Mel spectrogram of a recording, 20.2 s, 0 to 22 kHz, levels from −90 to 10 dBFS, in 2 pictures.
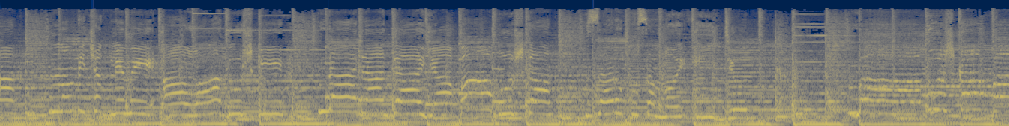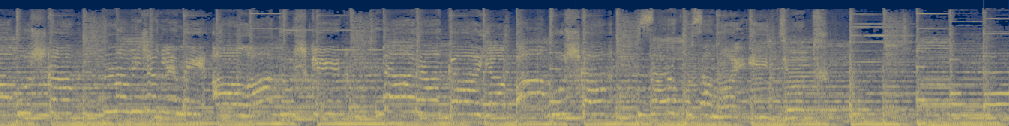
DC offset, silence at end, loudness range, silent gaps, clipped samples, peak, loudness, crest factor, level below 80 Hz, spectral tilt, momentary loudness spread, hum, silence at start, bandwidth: under 0.1%; 0 s; 1 LU; none; under 0.1%; 0 dBFS; -10 LUFS; 10 dB; -16 dBFS; -4 dB/octave; 3 LU; none; 0 s; 17 kHz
